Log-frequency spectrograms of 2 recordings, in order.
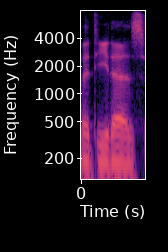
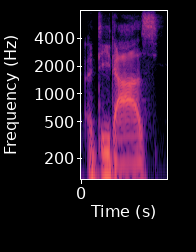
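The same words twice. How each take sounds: First: It is said in the speaker's usual pronunciation. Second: It is said in the listeners' pronunciation. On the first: This is how the speaker's own group says it. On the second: This is how the other group says it.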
